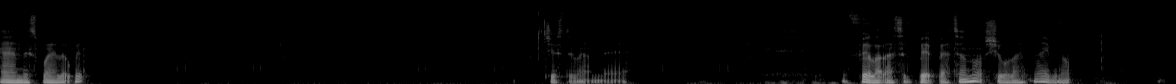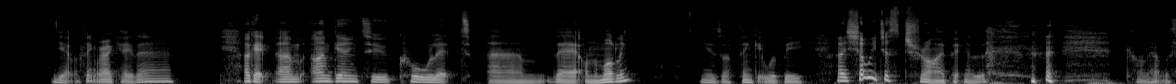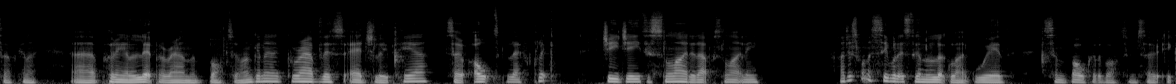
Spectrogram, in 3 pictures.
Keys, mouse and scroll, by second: 0.5-1.7 middle drag, 1.7 click, 1.9 g, 2.7-4.1 middle drag, 4.1 click, 4.2 g, 5.3 middle click, 6.2 click, 6.8 g, 7.4-8.9 middle drag, 8.9 click, 9.2 middle click, 10.0 g, 10.9-12.6 middle drag, 12.6-13.0 scroll down 2, 13.0-16.0 middle drag, 16.4-19.5 middle drag, 20.2-20.6 scroll up 1, 20.6-23.6 middle drag, 25.3-26.7 middle drag, 26.7 2, 27.2 alt+click, 29.3 g, 32.4 3, 33.3 alt+click, 35.1 e.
